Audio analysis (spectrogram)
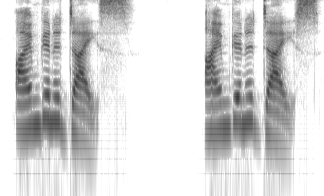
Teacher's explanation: because going is a helping verb here not the main verb the main verb is stressed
